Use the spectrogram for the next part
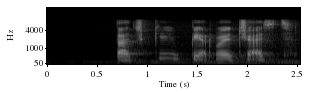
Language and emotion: Russian, positive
